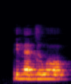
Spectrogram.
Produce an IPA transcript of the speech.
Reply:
ɾʲ ɯ ŋ ɛ n z ɯ w o

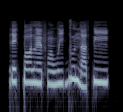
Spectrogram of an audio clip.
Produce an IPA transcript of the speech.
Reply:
ɾ e˨ k͡p ɔ˨ l ɛ̃˨ f ɔ̃˨ w i˨ ɡ u˧ n a˨ t ĩ˧

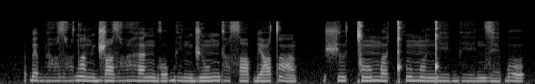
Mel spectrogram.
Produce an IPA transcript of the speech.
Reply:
ɓ ɛ bʱ a̤ zˤ a̤ dˤ ũ n d͡ʒ i zˤ a̤ ɦ a ŋ ɡ o b e̤ n d͡ʒ ũ ŋ ɡ ɛ̤ sˤ ɛ ɓ e tˤ ũ | ʃ ɯ ǀ õ m ʌ ǃʰ ũ m õ ŋ͡ǃ e̤ bʱ e̤ n z ɛ̤ ɓ o

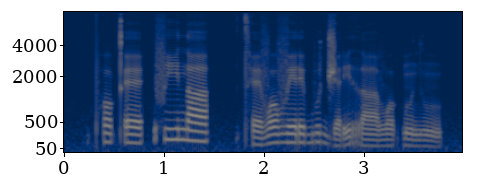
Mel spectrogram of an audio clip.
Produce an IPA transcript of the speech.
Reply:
pʰ ɔ˦ kʼ ɛ˦ | f iː˦ n a˦ | tʰ ɛ˨ v ɔ˦ v e˦ ɾ ɪ˦ b u˦ d͡ʒ ɛ˨ ɾ i˦ r aː˨ β ɔ˨ k͡p ũ˨ d ũ˨

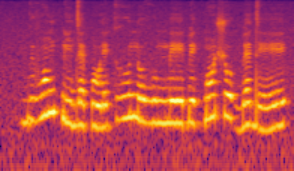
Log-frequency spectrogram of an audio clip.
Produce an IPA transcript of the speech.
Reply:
b ɨ˨ v ɔ̃˦ ŋ k͡p ĩ˨ d ɛ˨ p ɔ̃˨ ɾ e˧ k ɣ u˦ n o˧ v u˧ ŋ m eː˧ ɓ e˧ ɡ͡b ɔ̃˦ ʃ o˦˨ ɡ͡b ɛ˧ d eː˨˦

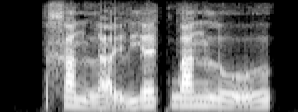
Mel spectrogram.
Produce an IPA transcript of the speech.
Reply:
x a˥˩ n l a̰˨˩ ɪ̯ l j ɛ˥ k w a˥ n l o̰˨˩˦ ʊ̯

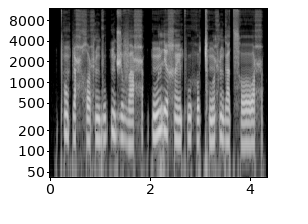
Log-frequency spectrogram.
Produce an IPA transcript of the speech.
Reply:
pʰ ɔ̃ p i ħ χ o ħ ŋ ɡ u p n d͡ʒ ʊ v a ħ | p ũ r i χ ẽ pʰ u h o ǀʰ ũ ħ ŋ ɡ a t͡sʰ ɔ ħ

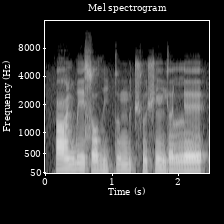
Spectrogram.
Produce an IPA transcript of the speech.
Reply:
ʕ ĩ w e s ɔ ð i k ɵ m ɵ t͡ʃʰ ɵ ʃ ẽ j ɜ lː ɛ

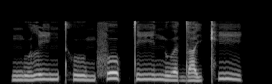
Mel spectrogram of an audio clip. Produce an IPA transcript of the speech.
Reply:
ŋ u˩˧ l iː˧ ŋ t̪ʰ uː˧˩ m f oː˥˨ p̚ t̪ iː˧ n u˩ ə̯ d a˩˧ j kʰ iː˥˨ k̚

